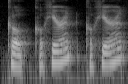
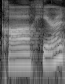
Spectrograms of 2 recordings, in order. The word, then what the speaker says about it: coherent: And then in coherent, I really want to just keep that same kind of O shape, coherent, but keep it nice and short. So if your tendency is to do something a little bit more like coherent, you're probably opening too much, coherent. So think about closing and don't worry so much about sliding on this one, coherent.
